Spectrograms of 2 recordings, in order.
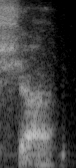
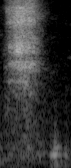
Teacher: So a lot of times at the end, the pronunciation of that last character, that vowel sound, that ah sound, is going to drop off, and it's just going to be the consonantal sound. So like if it was the sha, for example, it's not going to be pronounced sha.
